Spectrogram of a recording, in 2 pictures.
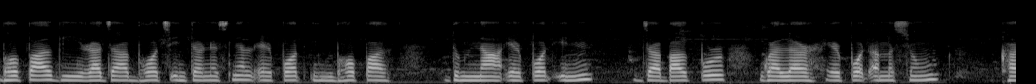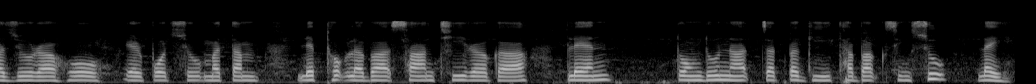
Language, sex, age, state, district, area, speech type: Manipuri, female, 45-60, Manipur, Chandel, rural, read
